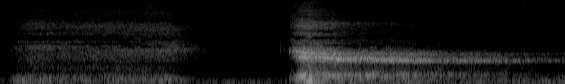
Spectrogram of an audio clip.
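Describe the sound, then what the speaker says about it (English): A person takes a deep, slow breath, a soft airy inhale followed after a short pause by a louder, longer exhale that hisses close to the microphone. "So I'm gonna take this moment to do my breath. I need to breathe."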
